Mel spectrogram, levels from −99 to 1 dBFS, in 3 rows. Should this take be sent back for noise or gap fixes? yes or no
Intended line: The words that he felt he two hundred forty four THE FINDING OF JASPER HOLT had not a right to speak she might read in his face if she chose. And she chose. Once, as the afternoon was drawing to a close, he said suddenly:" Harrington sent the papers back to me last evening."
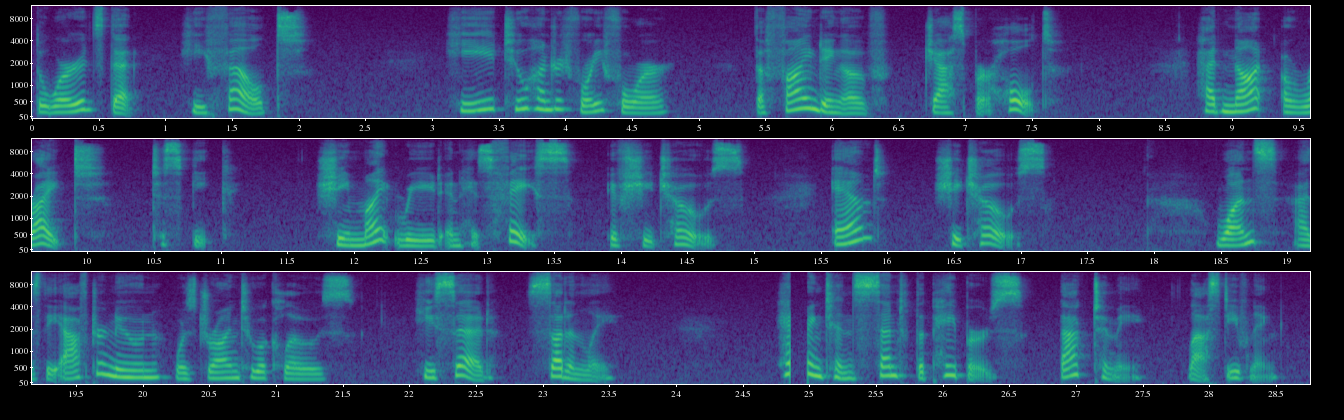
yes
